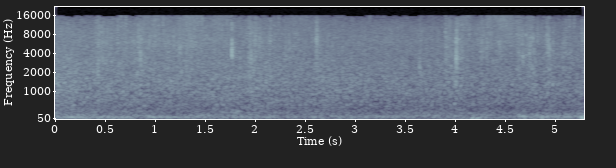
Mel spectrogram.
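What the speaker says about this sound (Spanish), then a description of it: "me gusta mucho cuando llueve" Rain in Metal Gear Survive falls as a constant hiss of drops on surfaces, steady and moderately quiet throughout with a few sharper patters and no speech.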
